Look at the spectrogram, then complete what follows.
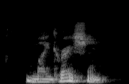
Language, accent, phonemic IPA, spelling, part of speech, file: English, Southern England, /maɪˈɡɹeɪʃ(ə)n/, migration, noun, LL-Q1860 (eng)-migration.wav
- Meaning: 1. An instance of moving to live in another place for a while 2. Seasonal moving of animals, as mammals, birds or fish, especially between breeding and non-breeding areas 3. Movement in general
